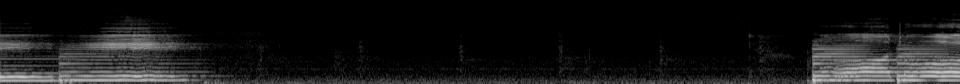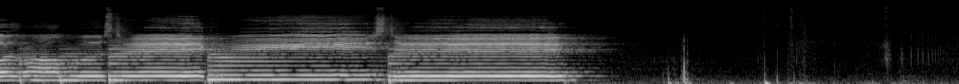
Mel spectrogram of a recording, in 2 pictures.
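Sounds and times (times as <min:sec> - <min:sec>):
tenor voice singing in a choir for holy week practice: 0:00.0 - 0:02.2, 0:08.1 - 0:15.8.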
